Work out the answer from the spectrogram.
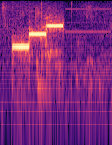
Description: Special information tone.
